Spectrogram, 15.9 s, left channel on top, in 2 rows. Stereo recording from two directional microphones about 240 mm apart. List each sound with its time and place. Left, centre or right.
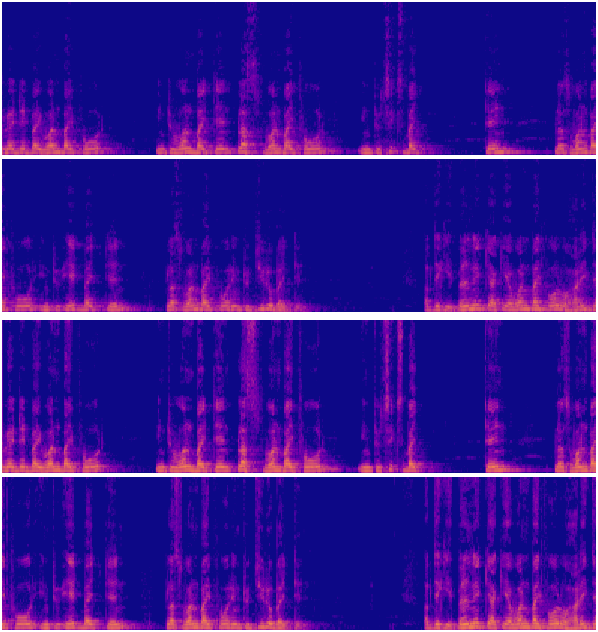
0.0 s a man's voice: right
13.2 s a man's voice: right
